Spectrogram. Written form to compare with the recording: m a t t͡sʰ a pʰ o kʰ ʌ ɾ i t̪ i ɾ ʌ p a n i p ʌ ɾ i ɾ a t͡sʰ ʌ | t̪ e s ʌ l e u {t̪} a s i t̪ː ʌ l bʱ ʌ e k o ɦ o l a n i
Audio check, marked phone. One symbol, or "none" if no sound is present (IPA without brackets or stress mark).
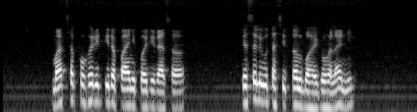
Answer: t̪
